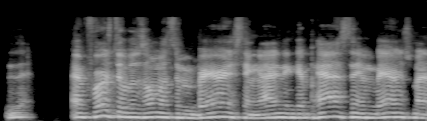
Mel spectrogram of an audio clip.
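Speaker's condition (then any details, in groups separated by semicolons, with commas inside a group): ALS; affects vocal cords; medication treatment; hard to talk long, less clear speech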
